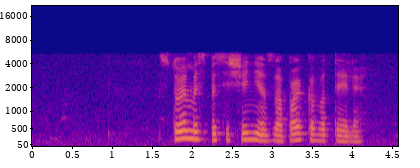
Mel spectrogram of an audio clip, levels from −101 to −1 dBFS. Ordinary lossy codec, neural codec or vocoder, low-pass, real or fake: Opus, 64 kbps; none; 5.4 kHz; real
